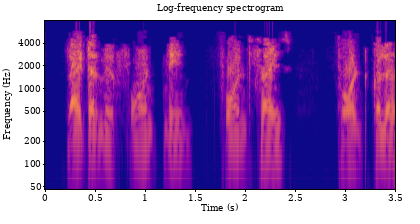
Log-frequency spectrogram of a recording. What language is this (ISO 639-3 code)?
hin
